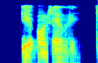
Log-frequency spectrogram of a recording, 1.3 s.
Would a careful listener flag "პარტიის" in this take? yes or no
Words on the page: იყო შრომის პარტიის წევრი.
yes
